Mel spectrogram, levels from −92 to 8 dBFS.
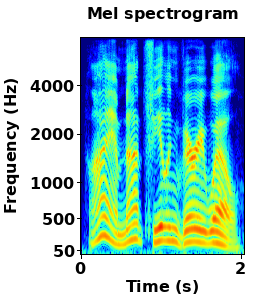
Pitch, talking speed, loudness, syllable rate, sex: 165 Hz, 175 wpm, -15 LUFS, 4.4 syllables/s, male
